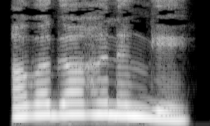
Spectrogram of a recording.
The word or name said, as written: ಅವಗಾಹನಂಗೆಯ್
